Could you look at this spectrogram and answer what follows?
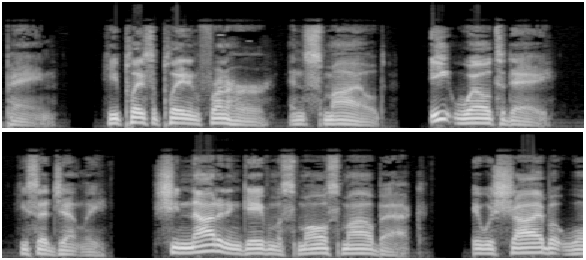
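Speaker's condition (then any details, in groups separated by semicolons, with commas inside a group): No condition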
